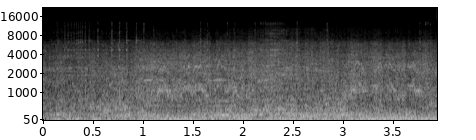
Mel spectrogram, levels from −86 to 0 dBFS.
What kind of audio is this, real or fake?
real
